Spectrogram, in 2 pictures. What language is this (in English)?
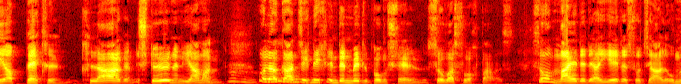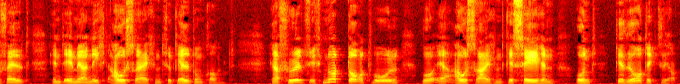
German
